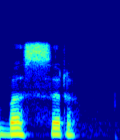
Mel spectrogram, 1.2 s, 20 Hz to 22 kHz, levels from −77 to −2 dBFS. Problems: constant background noise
